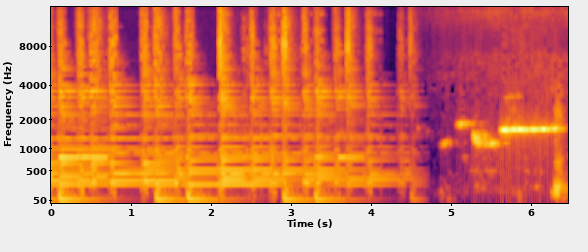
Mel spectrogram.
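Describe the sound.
Music with steady drum beats plays and fades, followed by a short pause and then a person whistling a brief, clear rising tune.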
